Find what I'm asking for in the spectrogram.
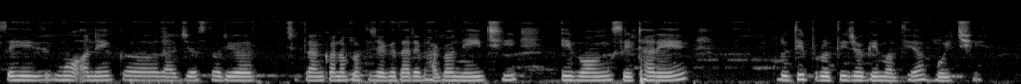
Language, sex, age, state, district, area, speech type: Odia, female, 18-30, Odisha, Sundergarh, urban, spontaneous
